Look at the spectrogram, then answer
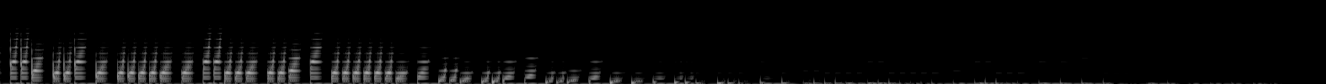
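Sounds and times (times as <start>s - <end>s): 
Doepfer A-121 and A-138j modular synthesizer: 0.2s - 8.9s.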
